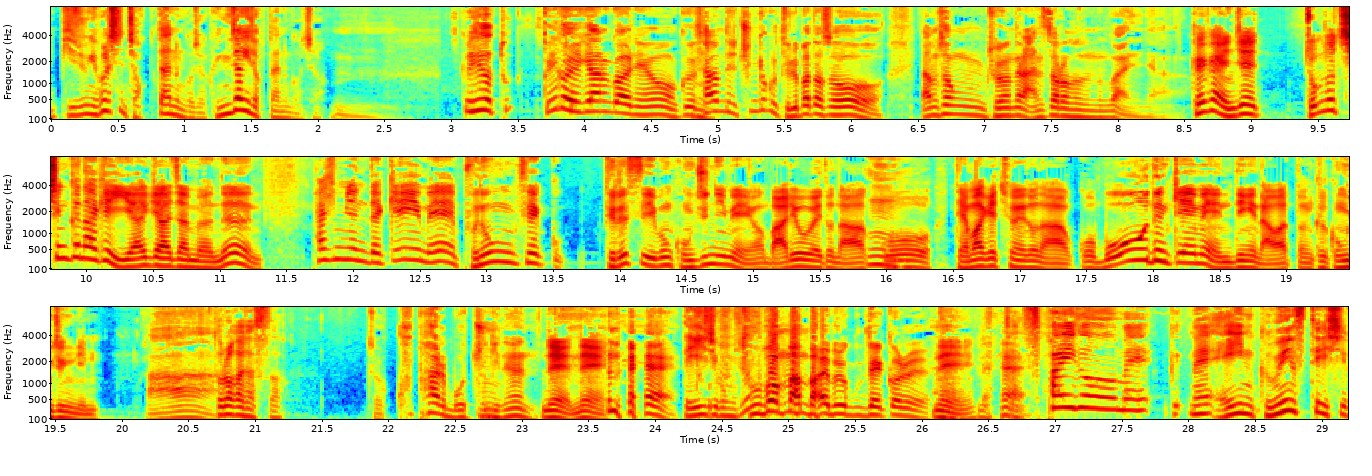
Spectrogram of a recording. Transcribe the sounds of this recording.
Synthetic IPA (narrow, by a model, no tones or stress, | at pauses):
pid͡ʑuŋiɸʌɭɕ͈int͡ɕʌk̚t͈anɯnɡʌd͡ʑokwe̞ŋd͡ʑaŋit͡ɕʌk̚t͈anɯnɡʌd͡ʑo | kɯɾʰesʰʌto | kɯɲik͈ajeɡiɦanɯnɡʌaɲejok̬ɯsʰaɾamdɯɾit͡ɕʰuŋɡjʌɡɯɭtɯɭbadas̬ʰʌ | namsʰʌŋt͡ɕojʌnɯɾans̬͈ʌɾʌnʌnɯnɯnɡʌa̰ɲiɲa̰kɯɲik͈aind͡ʑe̞ | t͡ɕomdʌt͡ɕʰiŋɡɯnɦaɡeijaɡiɦad͡ʑamjʌnɯn | pʰaɭɕ͈imɲʌnde̞k͈eime̞punoŋsʰe̞k | tɯɾɯɭs͈ɯibɯnkoŋd͡ʑuɲimie̞̰jomaɾioe̞donawat̚kk͈ote̞maɡe̞t͡ɕʰoŋe̞dona̰wak̚k͈omodɯnk͈e̞ime̞ːndiŋina̰wat̚t͈ʌnkɯkoŋd͡ʑɯŋɲim | atoɾaɣaɕʰʌs͈ʌ | t͡ɕʌkʰu̥pʰaɾɭmot̚t͡ɕ͈uɡinɯnne̞ne̞neteid͡ʑiɡoŋd͡ʑuubʌnmanpaɭbɯɭɡumdweɭk͈ʌɾɯɭne̞̰net͡ɕasʰɯ̥pʰaidʌmeneeinkɯmeinsʰɯ̥tʰeiɕʰi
